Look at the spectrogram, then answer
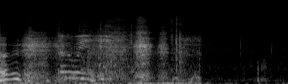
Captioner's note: french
